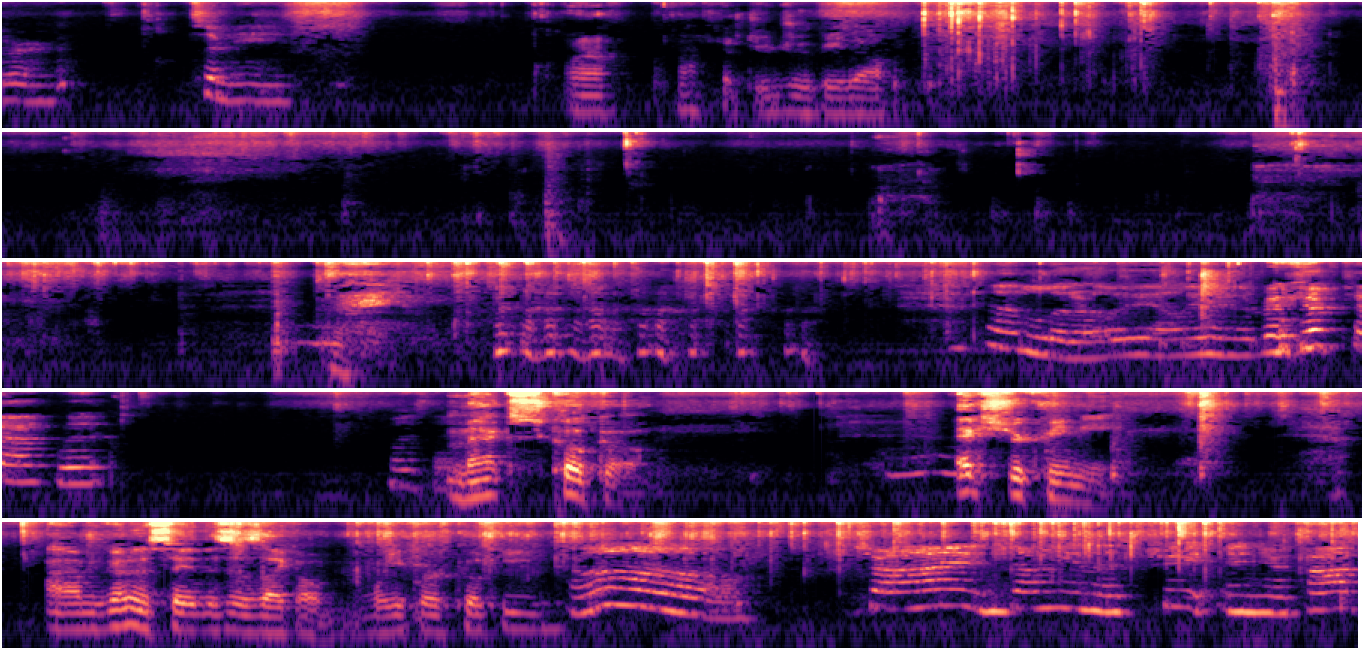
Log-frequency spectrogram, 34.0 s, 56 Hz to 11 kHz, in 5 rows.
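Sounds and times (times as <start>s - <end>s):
plastic wrappers crinkling: 4.1s - 6.7s, 13.3s - 20.1s, 23.2s - 33.9s.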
